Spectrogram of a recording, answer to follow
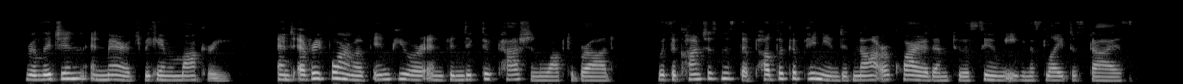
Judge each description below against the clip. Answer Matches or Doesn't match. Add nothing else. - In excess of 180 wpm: Doesn't match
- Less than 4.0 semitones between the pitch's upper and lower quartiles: Matches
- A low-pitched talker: Doesn't match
